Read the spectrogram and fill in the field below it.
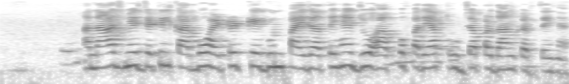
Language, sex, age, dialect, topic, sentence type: Hindi, male, 36-40, Hindustani Malvi Khadi Boli, agriculture, statement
